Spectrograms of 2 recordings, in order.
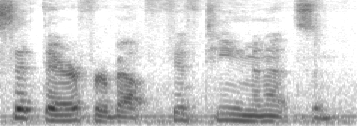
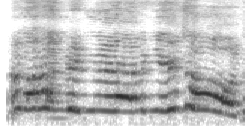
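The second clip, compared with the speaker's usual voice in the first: wailing; 8 dB louder, faster than usual. Acted. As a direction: wail it out, half laughing. Daryl wails about his age.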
